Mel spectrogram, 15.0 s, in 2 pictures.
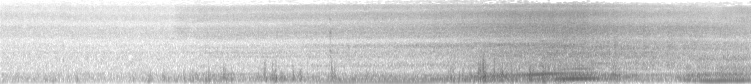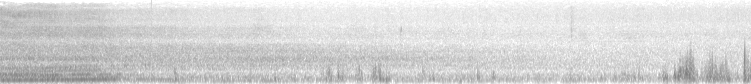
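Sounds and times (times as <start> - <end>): car engine accelerating: 1.8 - 10.5.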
